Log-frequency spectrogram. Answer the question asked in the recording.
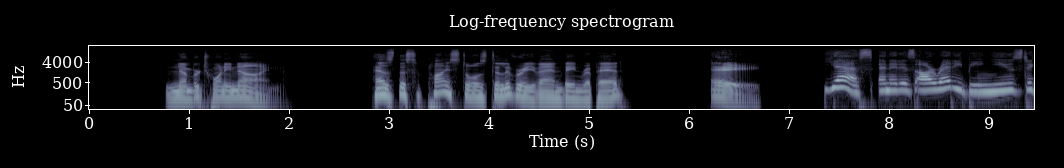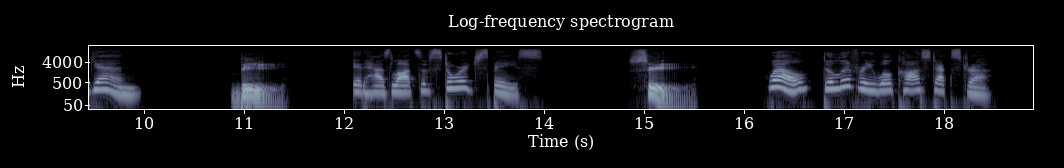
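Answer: A: Yes, and it is already being used again.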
